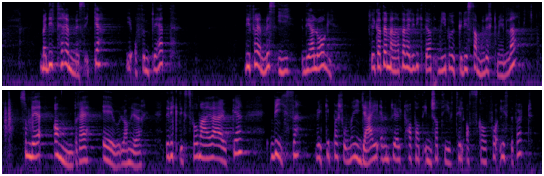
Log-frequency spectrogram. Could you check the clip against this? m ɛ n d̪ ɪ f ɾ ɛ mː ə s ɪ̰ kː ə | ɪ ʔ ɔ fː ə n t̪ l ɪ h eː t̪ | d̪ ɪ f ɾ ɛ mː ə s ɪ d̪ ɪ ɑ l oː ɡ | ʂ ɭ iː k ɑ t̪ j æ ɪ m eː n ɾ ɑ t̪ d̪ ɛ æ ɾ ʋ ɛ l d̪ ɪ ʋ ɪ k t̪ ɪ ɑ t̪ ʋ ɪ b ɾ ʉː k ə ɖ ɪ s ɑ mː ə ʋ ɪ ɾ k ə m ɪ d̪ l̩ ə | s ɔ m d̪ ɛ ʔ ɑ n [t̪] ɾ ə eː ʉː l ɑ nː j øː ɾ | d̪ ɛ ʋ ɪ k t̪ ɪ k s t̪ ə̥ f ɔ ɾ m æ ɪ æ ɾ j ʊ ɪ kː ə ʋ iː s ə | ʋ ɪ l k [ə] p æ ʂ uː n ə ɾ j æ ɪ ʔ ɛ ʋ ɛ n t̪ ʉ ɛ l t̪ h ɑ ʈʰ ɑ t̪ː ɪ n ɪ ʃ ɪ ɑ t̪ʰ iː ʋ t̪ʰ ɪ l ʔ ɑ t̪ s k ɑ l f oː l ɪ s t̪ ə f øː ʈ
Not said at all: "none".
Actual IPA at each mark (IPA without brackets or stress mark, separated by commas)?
d̪, ə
